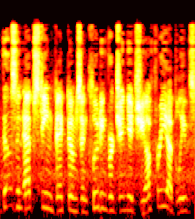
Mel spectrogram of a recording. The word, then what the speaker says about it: Giuffre: About a dozen Epstein victims, including Virginia Giuffre, I believe is how you say that's brother, were seated in the front row of the gallery as the vote got underway.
